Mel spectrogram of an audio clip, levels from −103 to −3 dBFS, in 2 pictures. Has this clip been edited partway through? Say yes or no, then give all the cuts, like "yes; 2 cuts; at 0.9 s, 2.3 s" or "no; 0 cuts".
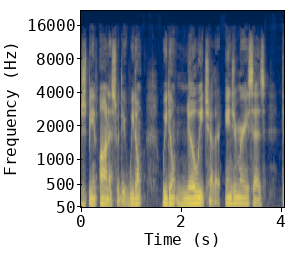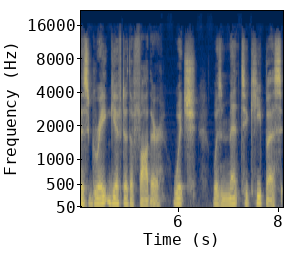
yes; 1 cut; at 2.8 s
